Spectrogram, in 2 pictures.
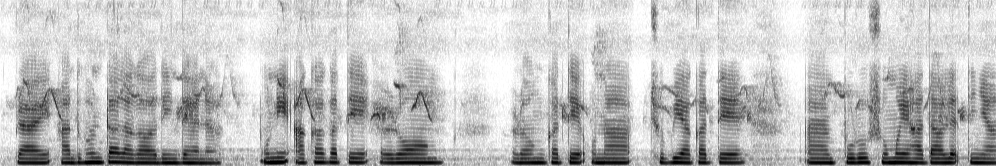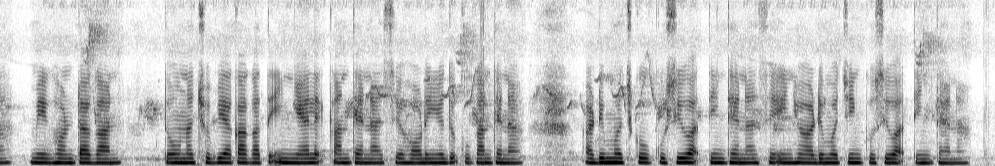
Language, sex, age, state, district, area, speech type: Santali, female, 18-30, West Bengal, Birbhum, rural, spontaneous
